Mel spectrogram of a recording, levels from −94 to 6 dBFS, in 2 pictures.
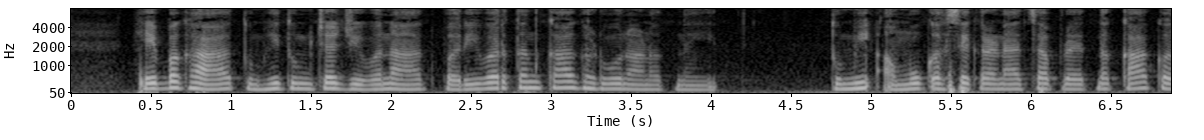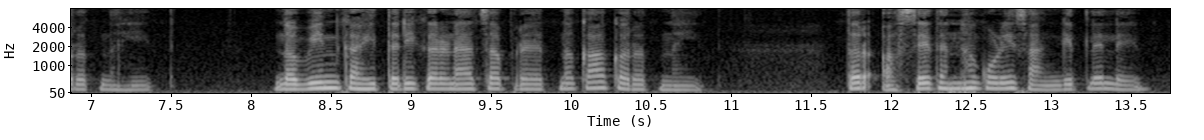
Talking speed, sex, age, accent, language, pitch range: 110 wpm, female, 20-39, native, Marathi, 150-190 Hz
